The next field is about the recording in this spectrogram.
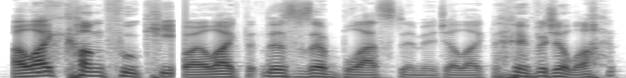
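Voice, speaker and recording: A woman's voice: a bass voice, lively intonation, rapid-fire, dry recording, clean studio sound. A woman voicing a casual, teasing anime youth in a comic dub, laid-back and wry. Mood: amused.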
